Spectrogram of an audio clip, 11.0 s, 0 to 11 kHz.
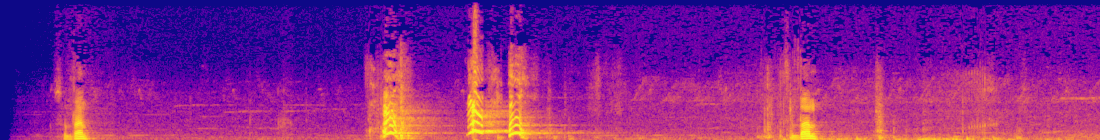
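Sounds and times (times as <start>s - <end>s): puppy barking: 3.7s - 5.7s.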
